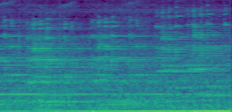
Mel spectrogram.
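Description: Tinkling chime tones: several ringing notes at different pitches that overlap and change about a second in, over a steady low hum.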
